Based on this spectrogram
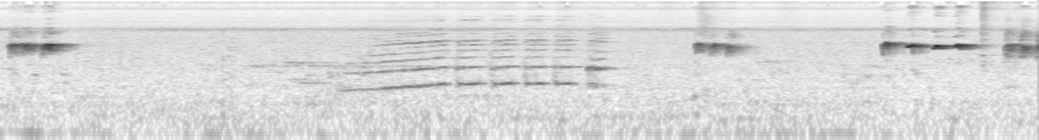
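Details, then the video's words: Sooty-headed bulbul aged four months singing imitations of rengganis and cucak wilis: high, harsh, bright bursts around a series of rising, whistled notes climbing step by step. "Burung Kutilang gacor isi rengganis cucak wilis"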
